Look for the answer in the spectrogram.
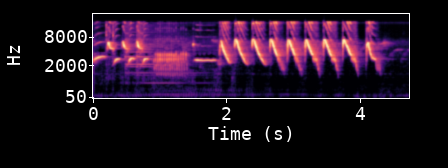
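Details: Loud canary song: a few quick whistled notes, a buzzy burst, a flat whistle, then a run of repeated high notes dropping steeply in pitch, with a faint low hum.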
